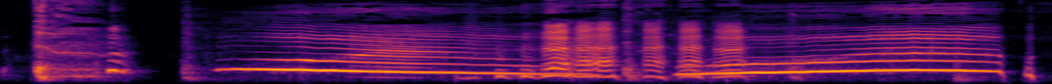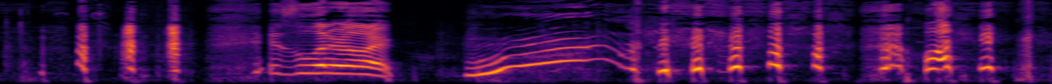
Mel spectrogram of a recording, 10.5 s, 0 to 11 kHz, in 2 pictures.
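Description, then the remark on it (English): After a few spoken words, a voice imitates a 40-minute song of whale or dolphin sounds: long, moaning tones that slide slowly in pitch, then bursts of clicks and quick rising squeals. “They play this song, and all it is like either whale or dolphin sounds for like 40 minutes.”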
